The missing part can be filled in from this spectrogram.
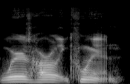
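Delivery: soldier voice spoken with lips kept completely still. Showing off an impression, the speaker talks as Rick Flag without moving lips. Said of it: "he doesn't move his mouth when he talks".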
